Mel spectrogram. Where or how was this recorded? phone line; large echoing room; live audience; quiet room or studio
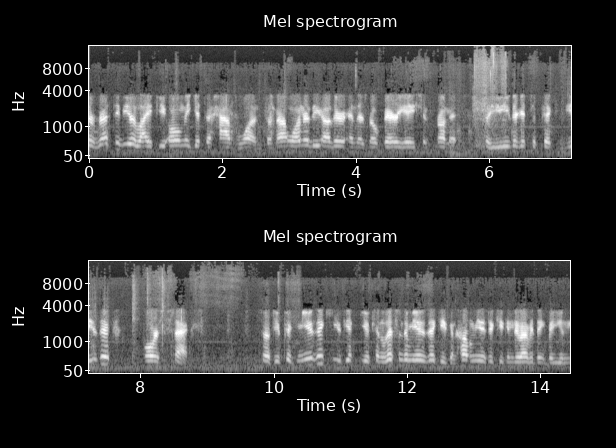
phone line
